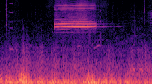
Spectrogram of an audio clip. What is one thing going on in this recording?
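A referee's whistle blows once, sharply.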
